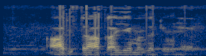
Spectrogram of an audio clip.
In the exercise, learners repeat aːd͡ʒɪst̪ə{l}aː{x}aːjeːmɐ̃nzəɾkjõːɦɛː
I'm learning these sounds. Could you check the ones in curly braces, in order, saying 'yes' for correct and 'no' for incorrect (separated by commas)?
no, no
